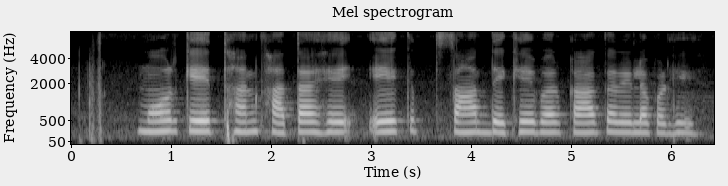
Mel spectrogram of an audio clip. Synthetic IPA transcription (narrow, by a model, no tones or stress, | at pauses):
moːɾket̪ʰənkʰaːt̪aɦɛeːksãːt̪̚d̪eːkʰebɐɾkaːkəɾeːlapɐɽ̤iː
